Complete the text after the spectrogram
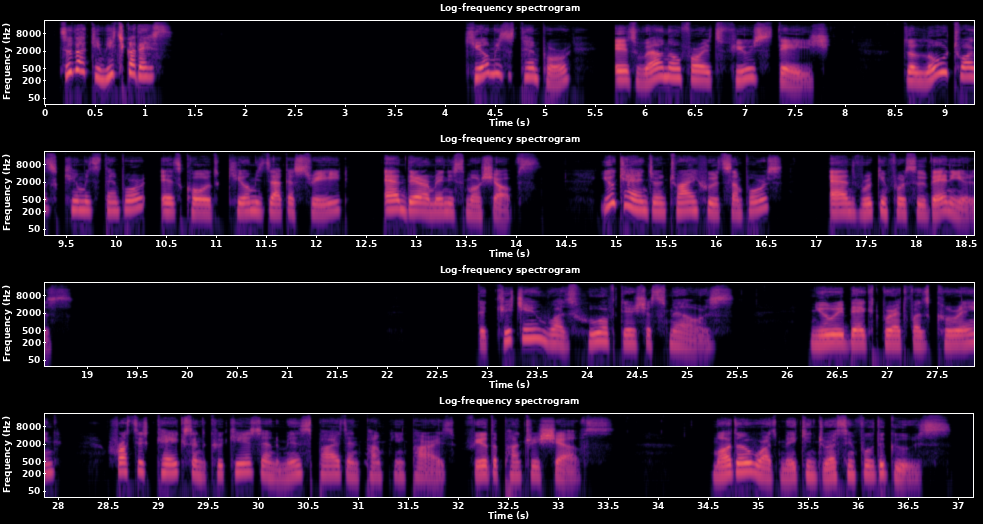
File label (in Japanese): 英語サンプル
